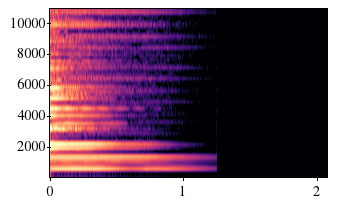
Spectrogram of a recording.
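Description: Notification-bell chime sound effect ringing with several clear tones and fading out about a second in.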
